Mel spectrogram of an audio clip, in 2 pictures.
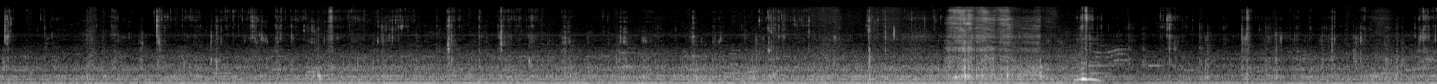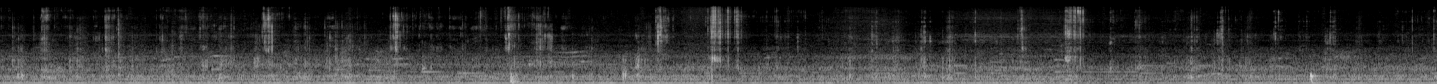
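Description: Close-up chewing and crunching of crispy fried boneless milkfish (bangus) eaten with rice, with sharp crunches scattered throughout and the loudest burst about ten seconds in.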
